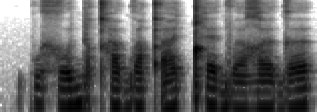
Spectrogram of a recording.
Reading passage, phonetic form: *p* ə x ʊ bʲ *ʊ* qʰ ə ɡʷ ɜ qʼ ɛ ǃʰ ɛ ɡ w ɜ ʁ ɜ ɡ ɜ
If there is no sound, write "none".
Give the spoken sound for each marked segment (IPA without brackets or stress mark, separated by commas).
kʷ, ə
